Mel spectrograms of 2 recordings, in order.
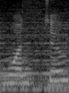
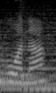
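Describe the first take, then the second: First: Both words are said fully and separately. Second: The two words merge into one reduced word.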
